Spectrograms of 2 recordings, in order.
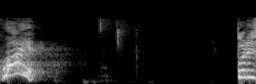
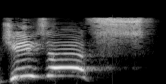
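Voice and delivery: desperate call; 9 semitones higher than usual. Acted. Blind man calls to passing Jesus.

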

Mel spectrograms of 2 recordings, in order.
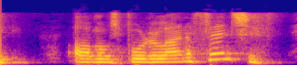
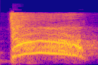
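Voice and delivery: exasperated cry. Retold or imitated. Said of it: "And I'm like".

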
